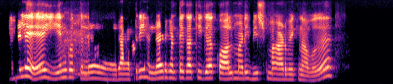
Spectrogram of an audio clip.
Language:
Kannada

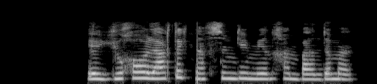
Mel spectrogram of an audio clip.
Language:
Uzbek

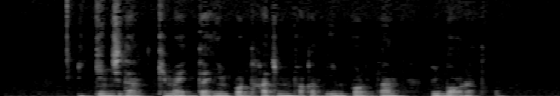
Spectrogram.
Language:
Uzbek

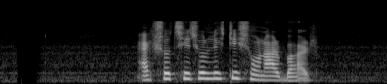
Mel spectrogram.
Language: Bangla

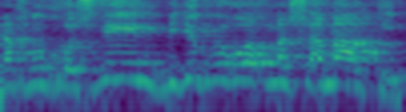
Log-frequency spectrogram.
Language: Hebrew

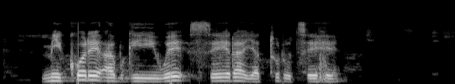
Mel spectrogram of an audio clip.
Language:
Kinyarwanda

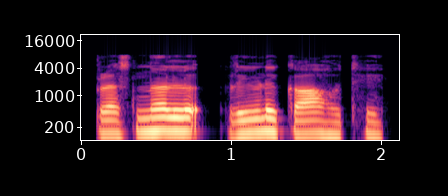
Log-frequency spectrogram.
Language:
Chhattisgarhi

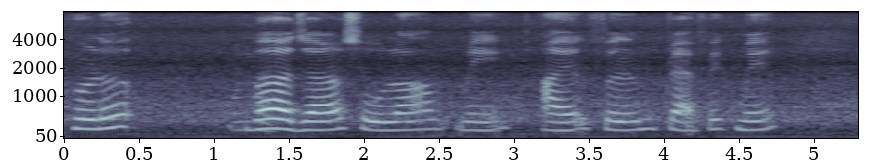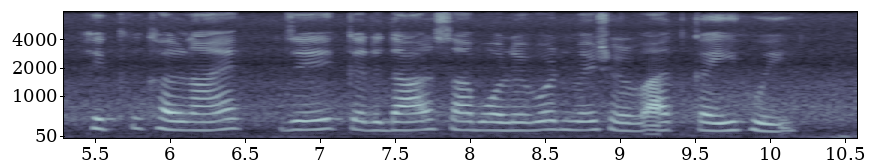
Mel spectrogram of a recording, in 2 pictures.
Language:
Sindhi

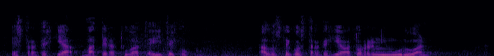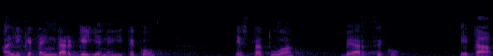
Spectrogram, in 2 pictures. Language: Basque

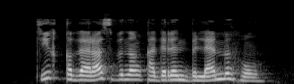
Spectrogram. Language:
Bashkir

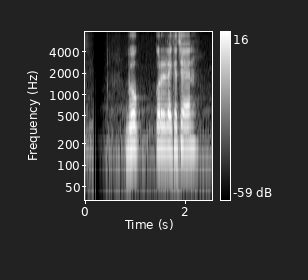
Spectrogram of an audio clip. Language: Bangla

